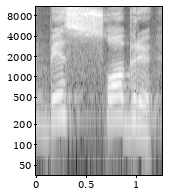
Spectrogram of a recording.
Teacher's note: یہاں با ساکن ہے اور با بھی حروف قلقلہ ہے تو یہاں پر بھی قلقلہ ہوگا، آواز پلٹ کر آئے گی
